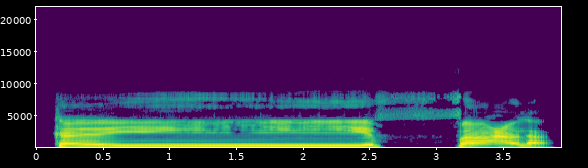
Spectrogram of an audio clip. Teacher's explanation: Tapi kalau dalam konteks riwayat yang lain, dua huruf yang berharakat idgham m kabir ya itu juga dibacanya lebur. Jadinya fa yang pertamanya disukun ditasdid kepada fa yang kedua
